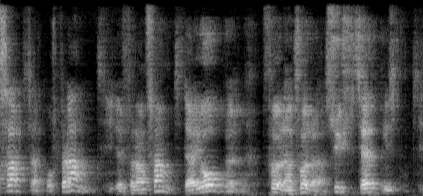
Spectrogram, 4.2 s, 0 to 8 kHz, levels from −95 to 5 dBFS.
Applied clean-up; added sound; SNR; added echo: neural mask model DeepFilterNet 3.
